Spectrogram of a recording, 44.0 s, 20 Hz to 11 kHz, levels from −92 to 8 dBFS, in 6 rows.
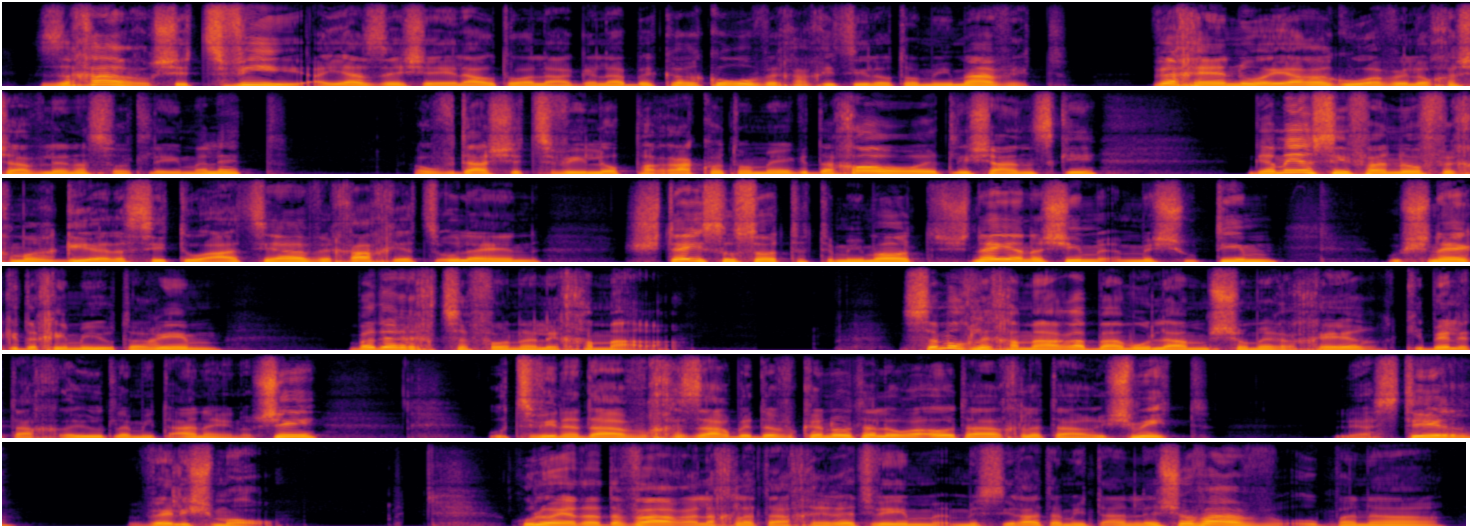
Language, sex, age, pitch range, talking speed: Hebrew, male, 50-69, 110-165 Hz, 115 wpm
